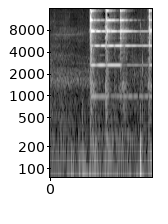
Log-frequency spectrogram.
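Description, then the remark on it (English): A bright bell rings in quick jingling bursts, about four strikes in a loose rhythm, with a sustained metallic shimmer hanging between them. It is fairly loud, with no voices. “Oh, not Jingle Bell, right.”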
